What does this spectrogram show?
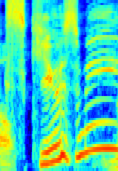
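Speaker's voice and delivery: high, slow drawn-out excuse me; mock shock. Cohost reacting to a crude carnival joke, mock shocked. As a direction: play it scandalised and stretched.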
